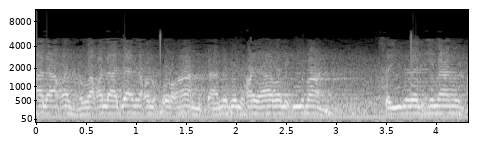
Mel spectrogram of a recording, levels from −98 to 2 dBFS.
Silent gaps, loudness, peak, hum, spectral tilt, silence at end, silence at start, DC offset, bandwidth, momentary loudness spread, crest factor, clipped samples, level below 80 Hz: none; -9 LUFS; 0 dBFS; none; -11.5 dB/octave; 0 s; 0 s; under 0.1%; 5 kHz; 4 LU; 8 dB; under 0.1%; -40 dBFS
